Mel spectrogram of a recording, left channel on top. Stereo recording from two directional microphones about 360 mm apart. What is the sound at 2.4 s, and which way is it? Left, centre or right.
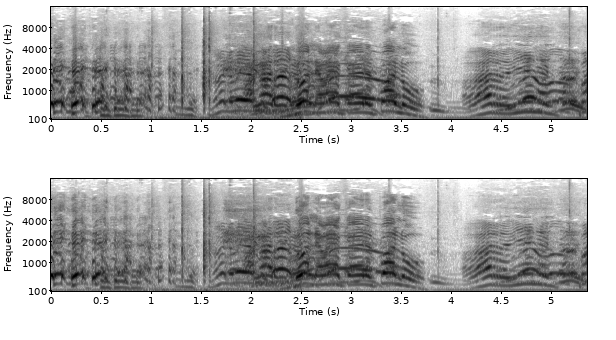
A man's voice, centre.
